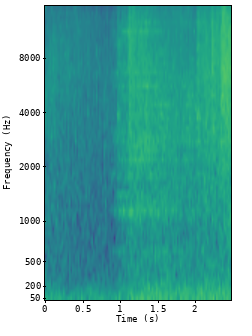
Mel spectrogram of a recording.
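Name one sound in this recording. A huge dragon roars loudly.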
